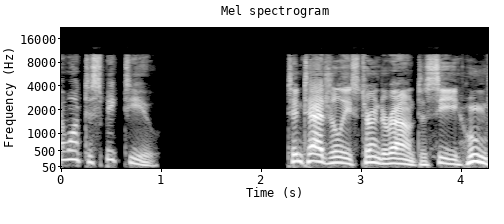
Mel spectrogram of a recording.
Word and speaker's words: Tintagiles: The name is pronounced Tintagiles, but as most people would not take the trouble to pronounce it correctly, they called him Miggs for short.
